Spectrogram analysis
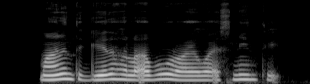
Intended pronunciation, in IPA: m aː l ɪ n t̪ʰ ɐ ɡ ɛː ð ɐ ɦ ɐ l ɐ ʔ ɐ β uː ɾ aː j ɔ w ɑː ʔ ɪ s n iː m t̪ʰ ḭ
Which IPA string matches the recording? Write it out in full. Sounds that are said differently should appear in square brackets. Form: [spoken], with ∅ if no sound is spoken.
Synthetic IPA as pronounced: m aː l ɪ n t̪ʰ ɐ ɡ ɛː ð ɐ ɦ ɐ l ɐ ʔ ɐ β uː ɾ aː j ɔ w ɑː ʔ ɪ s n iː [n] t̪ʰ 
